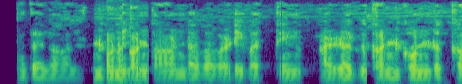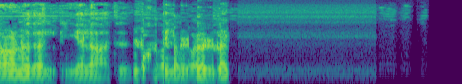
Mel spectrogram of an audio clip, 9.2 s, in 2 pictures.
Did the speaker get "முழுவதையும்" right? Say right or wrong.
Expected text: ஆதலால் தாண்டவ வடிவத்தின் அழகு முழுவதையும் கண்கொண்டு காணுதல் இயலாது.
wrong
